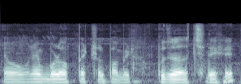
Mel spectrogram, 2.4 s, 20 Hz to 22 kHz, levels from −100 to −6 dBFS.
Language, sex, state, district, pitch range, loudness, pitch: Bengali, male, Tripura, Unakoti, 95-100 Hz, -17 LUFS, 95 Hz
